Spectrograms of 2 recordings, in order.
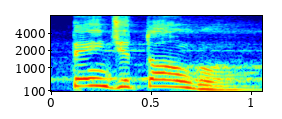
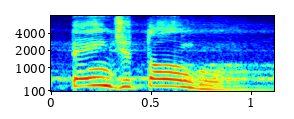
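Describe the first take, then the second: No difference in how they are said.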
